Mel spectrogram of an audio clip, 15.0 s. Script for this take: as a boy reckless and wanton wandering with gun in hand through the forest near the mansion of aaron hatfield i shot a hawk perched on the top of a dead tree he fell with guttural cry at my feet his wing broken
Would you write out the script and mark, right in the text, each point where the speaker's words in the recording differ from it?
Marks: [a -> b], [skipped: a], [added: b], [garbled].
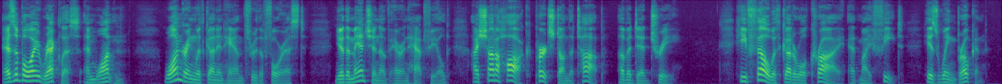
as a boy reckless and wanton wandering with gun in hand through the forest near the mansion of aaron hatfield i shot a hawk perched on the top of a dead tree he fell with guttural cry at my feet his wing broken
